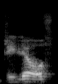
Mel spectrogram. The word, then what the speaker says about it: Brilev: Ah, well, my problem is that, you know, everyone knows me as Mr. Brilev, Dr. Brilev, although in Russian it is, of course, pronounced like Brilev, but I'm so used to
